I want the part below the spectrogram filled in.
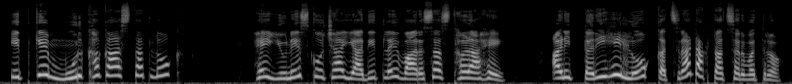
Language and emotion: Marathi, angry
